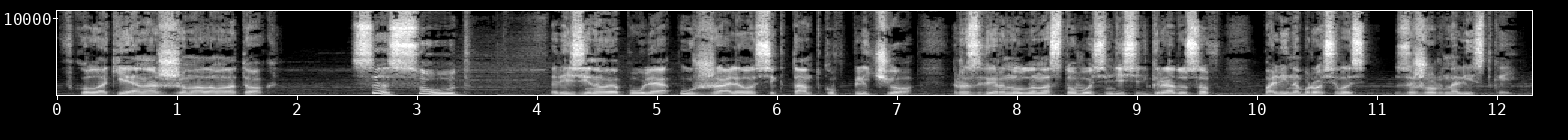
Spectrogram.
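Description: A man reading a horror audiobook in a measured, dramatic narration. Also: lowish voice.

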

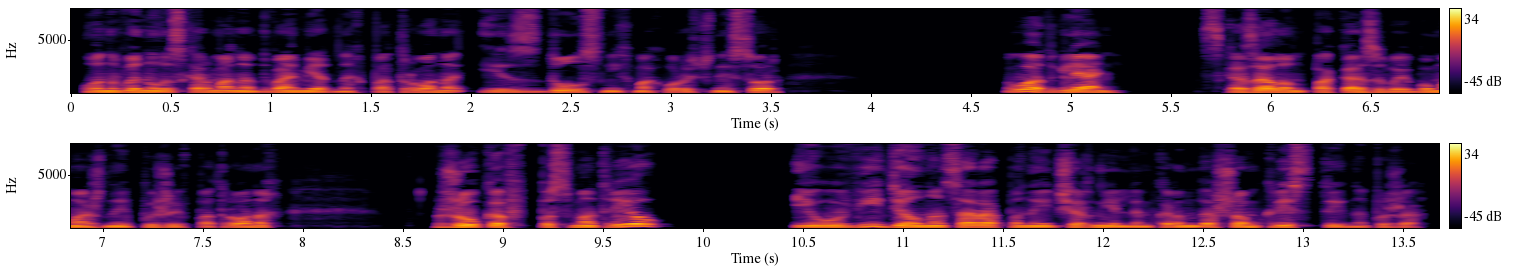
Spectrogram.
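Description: A man reading a literary story aloud as narrator, measured and expressive. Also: mid-range voice, husky, dry recording, clean studio sound.

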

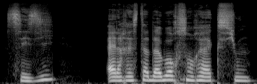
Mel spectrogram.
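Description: Low-voiced woman reading a novel. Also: moderate pace, no room sound, studio quality. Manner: steady, even reading. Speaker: narrator. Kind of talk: audiobook narration.

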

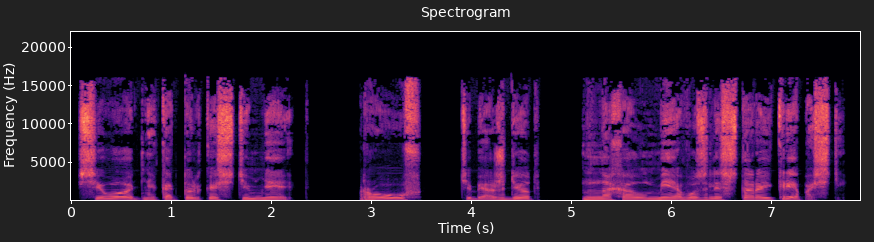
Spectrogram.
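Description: A man's voice: sits high, sing-song, takes it slowly, vocal fry, dry recording, clean studio sound, voice pushed up, full character voice. A man reading a story voices a small, self-important boy messenger who talks in a stern, know-it-all way. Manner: pompous, sententious.

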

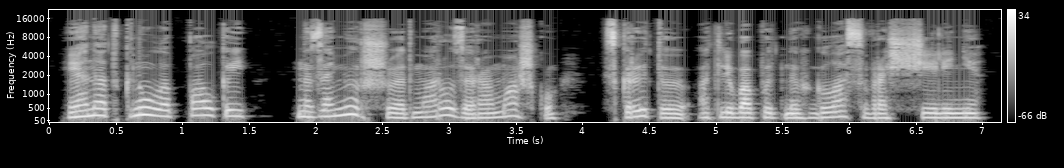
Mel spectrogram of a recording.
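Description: A woman narrating a story with a steady, expressive reading. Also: medium pitch, dry recording, studio quality.

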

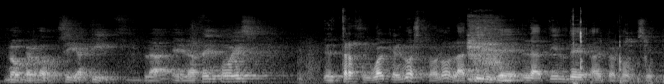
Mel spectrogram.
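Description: Low-voiced lecturer in an echoey room. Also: male voice, normal speed, background noise. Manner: explanatory, with frequent questioning tags to students. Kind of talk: classroom lecture. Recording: roomy echo of a lecture room.

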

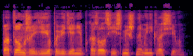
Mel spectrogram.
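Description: Husky male audiobook narrator. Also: lowish voice, no echo. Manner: measured, expressive reading. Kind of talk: scripted literary narration.

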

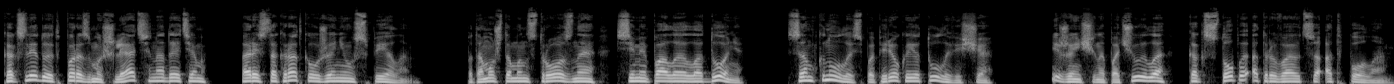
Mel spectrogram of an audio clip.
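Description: A man narrating a dark fantasy audiobook in a measured, dramatic reading. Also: a little high, lively intonation, dry recording, studio quality.

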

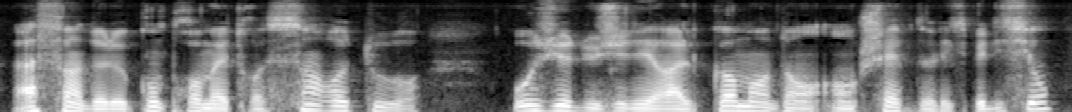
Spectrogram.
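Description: Low-voiced man narrating an audiobook. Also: darkish tone, no room sound, studio quality. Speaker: audiobook reader. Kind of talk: scripted narration.

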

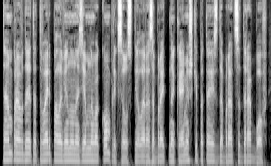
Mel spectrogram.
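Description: A man's voice: medium pitch, level tone, fast, smooth, no room sound, studio quality, pitched above the performer's own voice, close to an everyday voice. A man doing a blunt, fierce warrior woman.

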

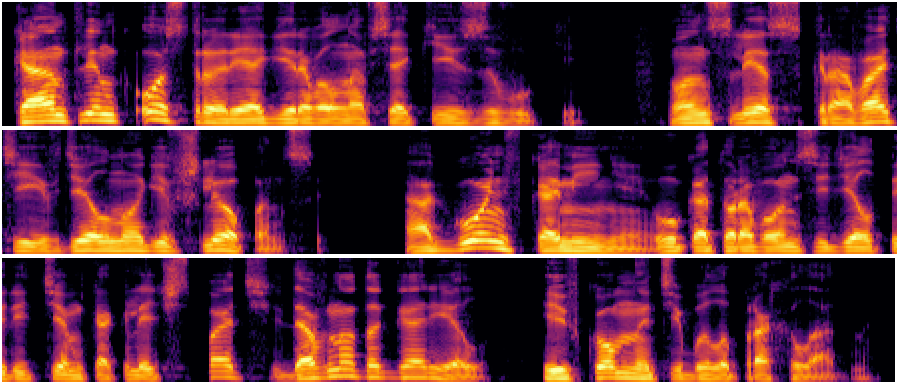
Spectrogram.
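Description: A man reading a novel aloud as an audiobook narrator, measured and steady. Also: low-pitched, smooth, no room sound, clean studio sound. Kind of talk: scripted narration.

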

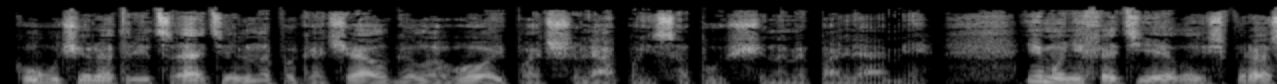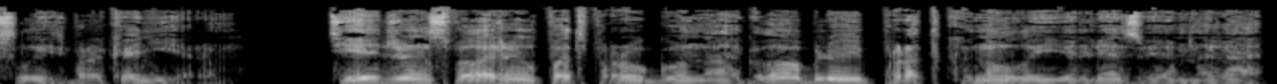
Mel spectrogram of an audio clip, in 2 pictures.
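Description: A man reading a novel aloud as an audiobook narrator, in measured storytelling narration. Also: on the low side, big pitch swings, warm tone, slightly rough, dry recording, clean studio sound. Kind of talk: scripted narration.

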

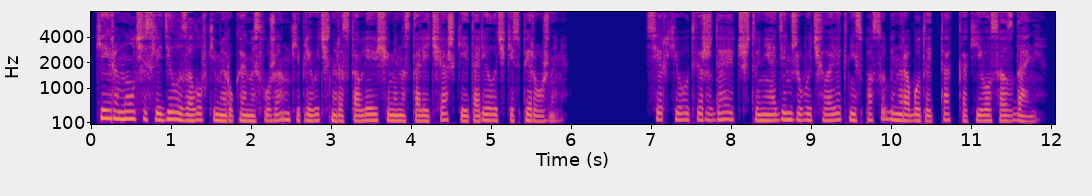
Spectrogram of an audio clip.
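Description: An audiobook narrator reading a novel in an even, measured storytelling voice into a close mic. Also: mid-range voice, no room sound. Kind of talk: scripted narration.

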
